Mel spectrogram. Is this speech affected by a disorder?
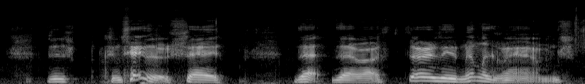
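Yes: glossectomy with reconstructed tongue.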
